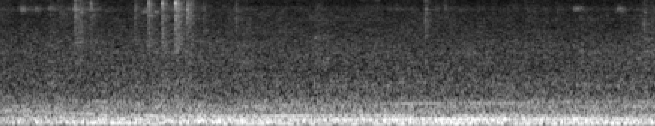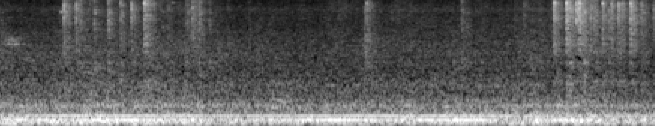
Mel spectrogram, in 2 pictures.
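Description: Loose fittings in a bus rattle and click as it drives.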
